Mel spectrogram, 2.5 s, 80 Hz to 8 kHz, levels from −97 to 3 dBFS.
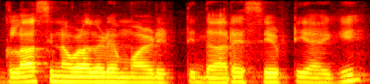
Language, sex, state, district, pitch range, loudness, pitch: Kannada, male, Karnataka, Bellary, 125-135 Hz, -18 LUFS, 130 Hz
